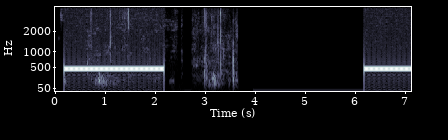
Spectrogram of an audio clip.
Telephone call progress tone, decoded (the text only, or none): ringback tone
